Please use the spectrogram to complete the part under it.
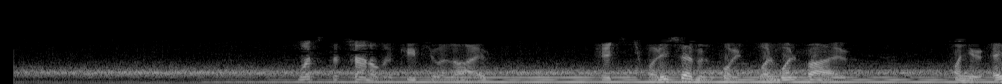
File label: station id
